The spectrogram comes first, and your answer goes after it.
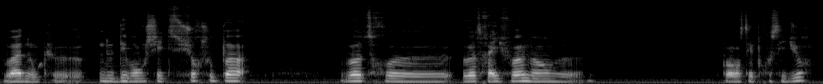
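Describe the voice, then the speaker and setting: A man talks through a relaxed, step-by-step tech tutorial in a mid-range voice that is mellow in tone. He hesitates often, fills gaps with filler sounds and wanders into offhand chatty asides.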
